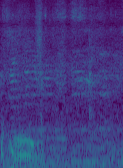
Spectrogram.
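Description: A pigeon at an open-air pigeon sale gives a short, soft coo, fairly faint against murmuring crowd noise.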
